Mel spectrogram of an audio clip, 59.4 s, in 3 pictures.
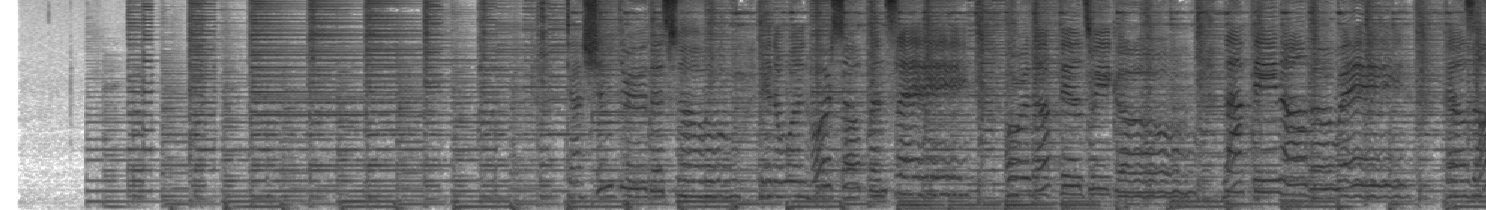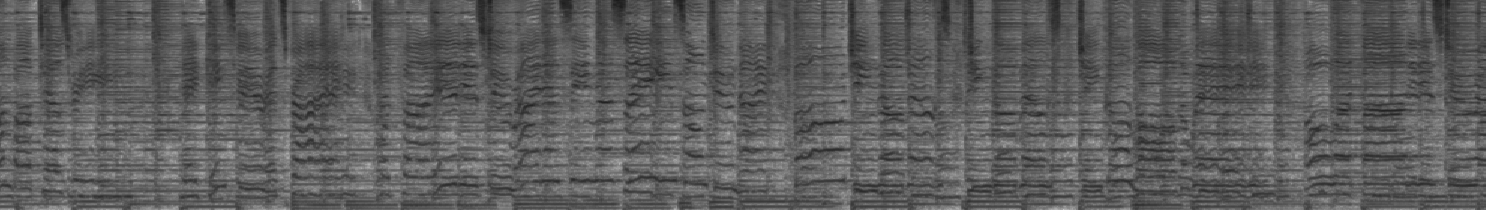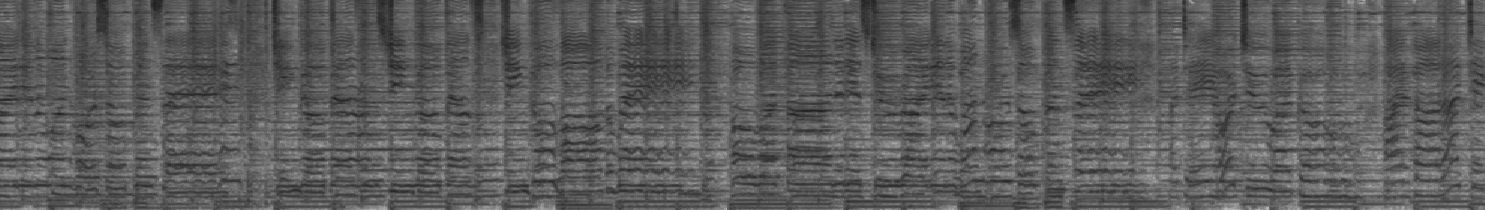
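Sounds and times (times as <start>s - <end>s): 
Christmas song: 1.1s - 59.4s.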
